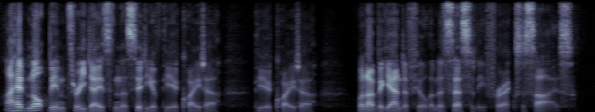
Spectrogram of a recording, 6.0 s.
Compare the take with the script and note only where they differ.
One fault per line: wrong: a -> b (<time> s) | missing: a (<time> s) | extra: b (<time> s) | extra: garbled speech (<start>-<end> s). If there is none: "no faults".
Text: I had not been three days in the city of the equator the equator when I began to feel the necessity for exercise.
no faults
